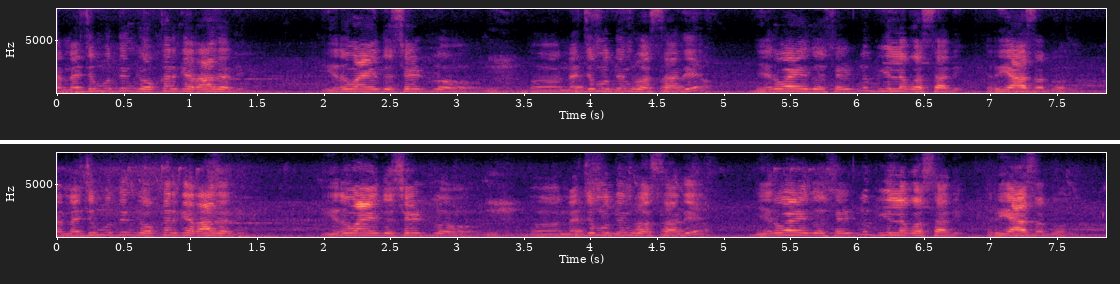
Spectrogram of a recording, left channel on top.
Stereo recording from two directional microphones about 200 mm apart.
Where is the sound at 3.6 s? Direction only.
10° left (ahead or behind).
